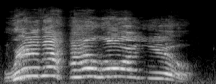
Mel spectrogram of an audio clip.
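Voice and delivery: shrill, very high, very loud scream. Game master voicing a woman alone in the desert, screaming into the empty desert. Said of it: "starts screaming into the empty void".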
